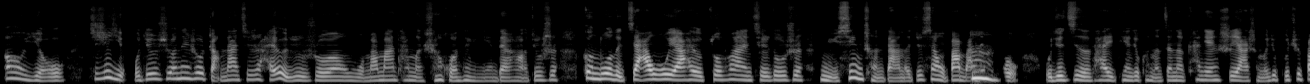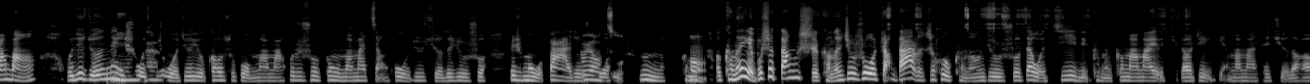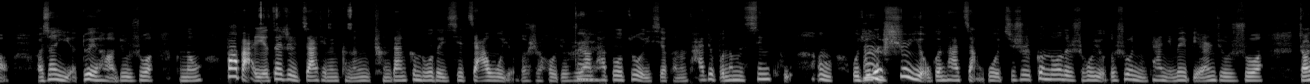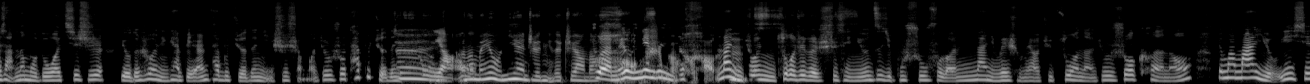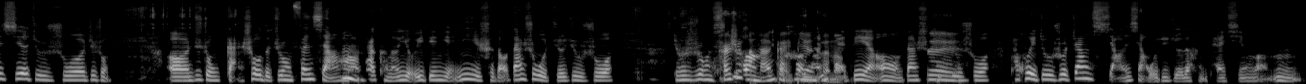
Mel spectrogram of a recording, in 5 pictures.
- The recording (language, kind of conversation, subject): Chinese, podcast, 你觉得父母的管教方式对你影响大吗？
- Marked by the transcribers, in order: laughing while speaking: "生活"; other background noise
